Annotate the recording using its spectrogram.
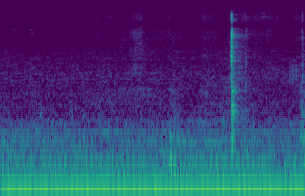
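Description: Steady low background hum with a single sharp click near the end, from the plastic Scotts EdgeGuard Mini broadcast spreader being tilted and handled.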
